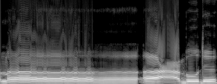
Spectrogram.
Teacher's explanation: ما پہ جو مد ہے مد منفصل ہے، اسے 3 سے 4 الف کے برابر مد کریں گے۔ حروف مدہ کے بعد حمزہ دوسرے کلمہ میں ہو تو مد منفصل ہوتی ہے۔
